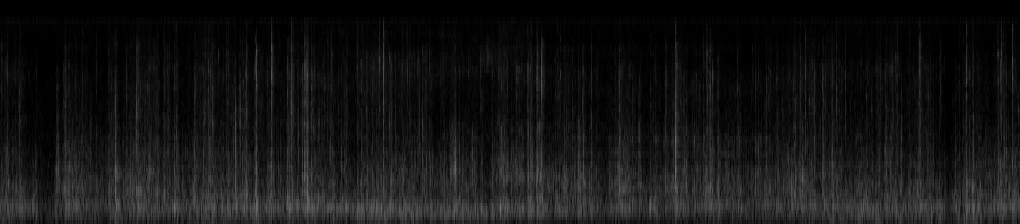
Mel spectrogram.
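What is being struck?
Cardboard jigsaw puzzle pieces in a box.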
